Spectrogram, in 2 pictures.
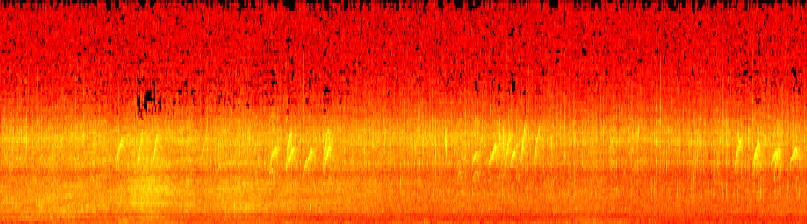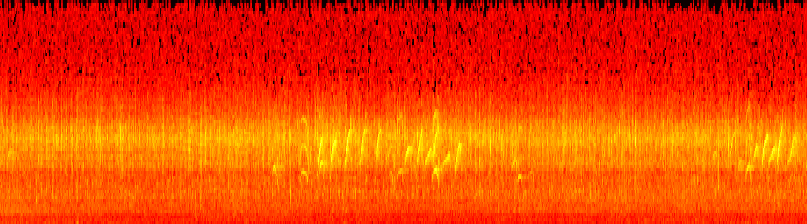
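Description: Outdoor ambience by a shallow stream: a steady background hiss, with small birds giving clusters of short high-pitched chirps every few seconds. Over the first dozen seconds a low engine drone from a passing vehicle falls in pitch and fades away.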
